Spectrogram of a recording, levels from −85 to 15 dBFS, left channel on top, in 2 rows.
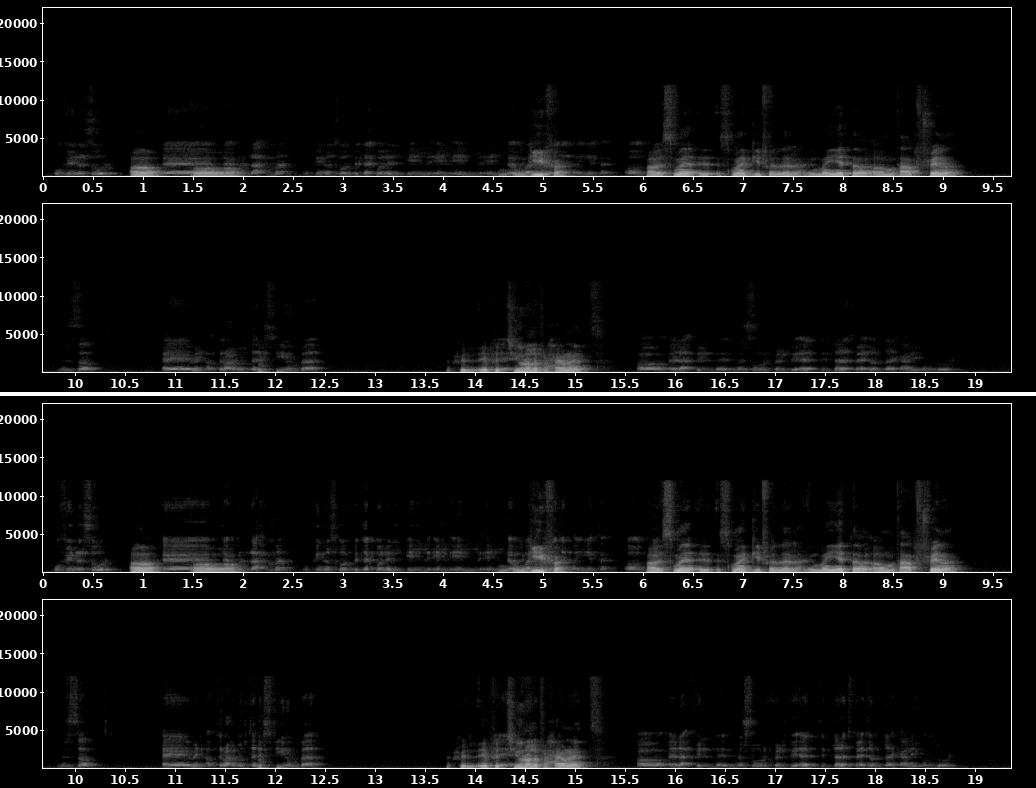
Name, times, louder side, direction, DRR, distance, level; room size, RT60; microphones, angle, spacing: voice 1, 0.1-0.7 1.2-6.2 8.1-8.3 9.8-10.2 10.9-12.4 14.2-14.4 15.6-18.8, equal, 70° right, 0 dB, 3.2 m, -48 dB
voice 2, 1.5-2.0 4.6-5.2 6.0-9.1 13.8-15.1, right 1 dB, 15° right, 5 dB, 0.5 m, -27 dB
10.5 x 8.7 x 2.4 m, 0.28 s
head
